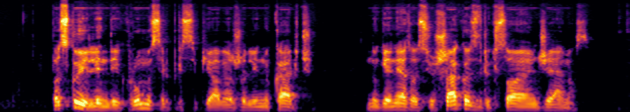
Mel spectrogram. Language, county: Lithuanian, Vilnius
